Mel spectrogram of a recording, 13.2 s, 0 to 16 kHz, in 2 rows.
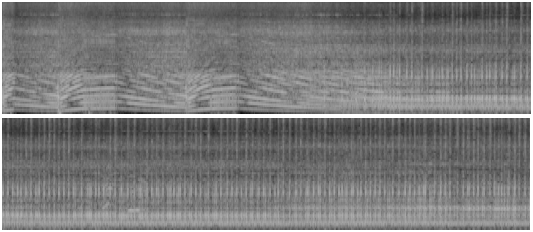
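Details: McCulloch PM700 chainsaw, freshly ported, first run after fuel tank refitted: revs cleanly up and down, then holds an even, strong pitch while cutting wood; healthy, now needs break-in running.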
